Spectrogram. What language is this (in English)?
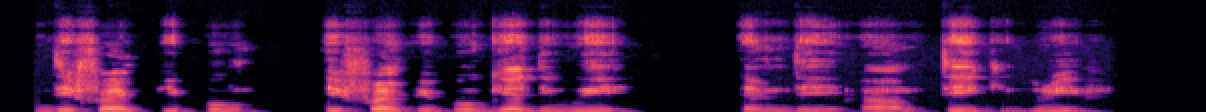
Nigerian Pidgin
